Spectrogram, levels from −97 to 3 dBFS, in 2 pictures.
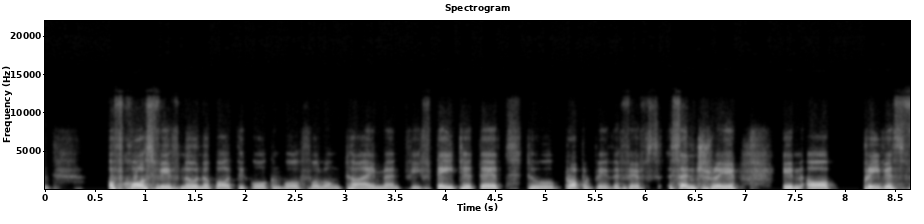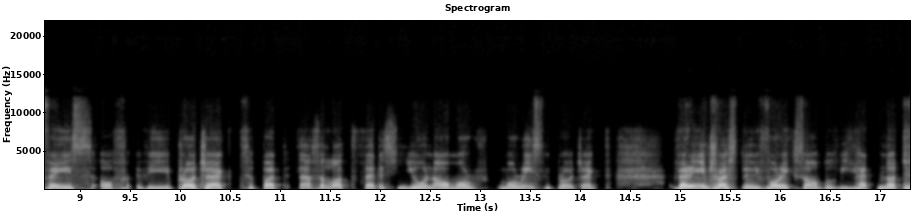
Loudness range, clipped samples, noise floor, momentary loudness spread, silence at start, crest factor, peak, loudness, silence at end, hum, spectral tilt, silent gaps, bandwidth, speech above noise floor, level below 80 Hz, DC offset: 3 LU; under 0.1%; -58 dBFS; 11 LU; 0 s; 18 dB; -6 dBFS; -25 LUFS; 0 s; none; -7.5 dB/octave; none; 12 kHz; 33 dB; -56 dBFS; under 0.1%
